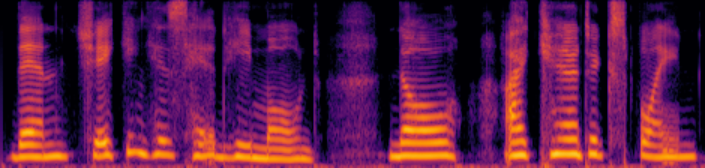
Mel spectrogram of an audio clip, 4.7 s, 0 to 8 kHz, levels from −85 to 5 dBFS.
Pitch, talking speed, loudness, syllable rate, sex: 220 Hz, 125 wpm, -16 LUFS, 3.4 syllables/s, female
